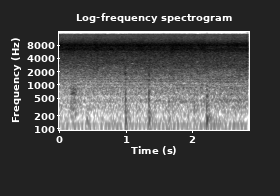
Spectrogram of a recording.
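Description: Apple wine vinegar and berry vinegar hitting a hot pan, giving a steady hiss of steam and sizzle with a few faint ticks and pops scattered through it, close and continuous with no talking.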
